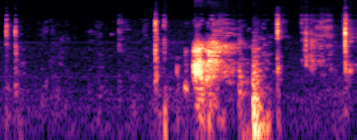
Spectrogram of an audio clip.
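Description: Someone takes a sip of juice: a few small mouth clicks, a brief wet slurp, then a soft gulp and more faint clicks, with no talking.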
